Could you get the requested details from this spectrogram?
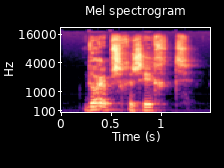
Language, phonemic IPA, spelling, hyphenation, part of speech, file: Dutch, /ˈdɔrps.xəˌzɪxt/, dorpsgezicht, dorps‧ge‧zicht, noun, Nl-dorpsgezicht.ogg
- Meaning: a village view, the appearance of the buildings and other elements of a village; particularly as presented in a landscape painting or picture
